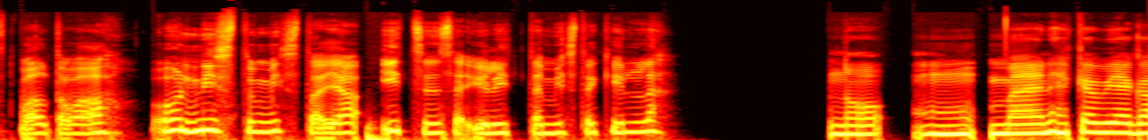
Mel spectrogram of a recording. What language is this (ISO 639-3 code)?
fin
